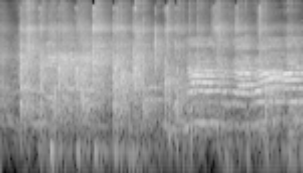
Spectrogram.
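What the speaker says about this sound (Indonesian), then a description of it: "tepuk tangan untuk kita semua, Nak." A classroom of students clap their hands together, a close, busy patter of overlapping claps lasting a few seconds, with voices calling out over the end.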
